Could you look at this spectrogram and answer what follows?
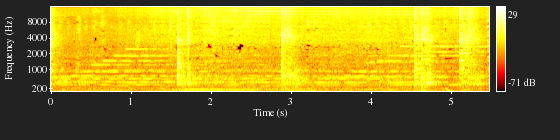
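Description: Deer meat, onions and peppers sizzling in a wok, stir-fried with a spatula that scrapes across the pan about five times.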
